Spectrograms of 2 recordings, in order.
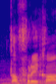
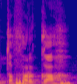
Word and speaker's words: تفرقہ: جو ہم کہتے ہیں اس کا درست تلفظ جو ہے وہ تفرقہ ہے، یعنی فاعل۔ جی ہاں، یعنی بالعموم اس کو تفرقہ فعول کے وزن پر بولا جاتا ہے، تو ایسا نہیں ہے، بلکہ تفرقہ فاعل، تفرقہ علم۔ تو جب بھی لفظ تفرقہ کو کہیں باندھیں شاعری کے اندر یا ویسے گفتگو کے اندر اس کو بولیں تو اس کو اپنے فاعل کے وزن پہ جو ہے وہ بولنا اور لکھنا ہے۔ اب دلیل کے طور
